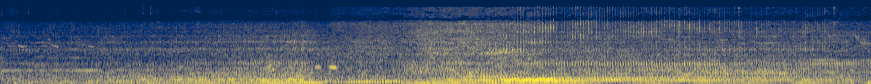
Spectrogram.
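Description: Busy street ambience of crowd chatter and footsteps, with a vehicle engine running close by that grows louder and is loudest about five seconds in.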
